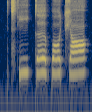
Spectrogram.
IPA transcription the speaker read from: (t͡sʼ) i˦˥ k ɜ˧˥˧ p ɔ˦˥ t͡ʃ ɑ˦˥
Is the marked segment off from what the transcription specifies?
no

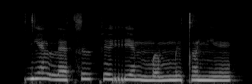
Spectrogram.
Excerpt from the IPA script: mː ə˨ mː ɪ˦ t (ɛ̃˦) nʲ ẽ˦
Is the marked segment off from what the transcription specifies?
yes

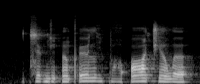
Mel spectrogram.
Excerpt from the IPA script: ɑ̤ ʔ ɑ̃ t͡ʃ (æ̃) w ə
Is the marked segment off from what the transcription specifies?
yes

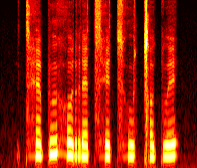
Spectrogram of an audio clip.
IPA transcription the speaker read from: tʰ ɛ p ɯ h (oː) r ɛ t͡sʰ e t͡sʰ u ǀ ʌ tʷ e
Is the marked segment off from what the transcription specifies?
yes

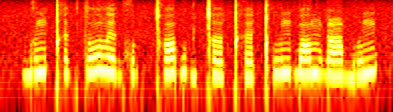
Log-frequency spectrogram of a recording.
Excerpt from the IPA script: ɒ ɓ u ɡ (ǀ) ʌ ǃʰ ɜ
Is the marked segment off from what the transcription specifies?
no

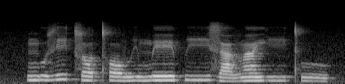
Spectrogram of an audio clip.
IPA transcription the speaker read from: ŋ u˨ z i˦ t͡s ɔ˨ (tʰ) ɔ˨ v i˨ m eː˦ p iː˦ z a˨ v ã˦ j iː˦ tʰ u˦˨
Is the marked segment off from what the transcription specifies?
no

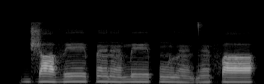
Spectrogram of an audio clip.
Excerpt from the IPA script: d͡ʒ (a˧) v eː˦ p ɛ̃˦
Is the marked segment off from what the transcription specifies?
yes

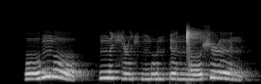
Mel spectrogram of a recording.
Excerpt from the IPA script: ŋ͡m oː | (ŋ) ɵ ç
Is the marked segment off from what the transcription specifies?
no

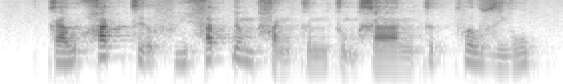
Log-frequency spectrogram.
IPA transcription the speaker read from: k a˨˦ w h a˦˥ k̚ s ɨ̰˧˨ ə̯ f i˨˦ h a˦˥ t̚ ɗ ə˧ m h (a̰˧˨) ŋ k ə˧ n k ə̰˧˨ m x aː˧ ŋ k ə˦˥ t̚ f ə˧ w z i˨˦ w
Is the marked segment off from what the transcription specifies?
no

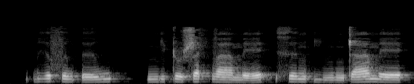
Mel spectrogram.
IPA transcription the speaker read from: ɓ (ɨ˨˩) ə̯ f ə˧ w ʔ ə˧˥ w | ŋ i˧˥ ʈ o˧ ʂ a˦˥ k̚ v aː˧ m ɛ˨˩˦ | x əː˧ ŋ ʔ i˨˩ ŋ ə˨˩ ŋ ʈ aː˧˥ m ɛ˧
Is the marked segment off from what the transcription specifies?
yes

